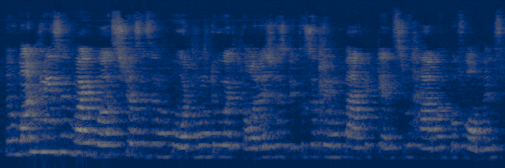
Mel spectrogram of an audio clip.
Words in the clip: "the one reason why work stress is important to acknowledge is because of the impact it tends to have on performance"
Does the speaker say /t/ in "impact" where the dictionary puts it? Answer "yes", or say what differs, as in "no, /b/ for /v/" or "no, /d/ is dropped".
no, /t/ is dropped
